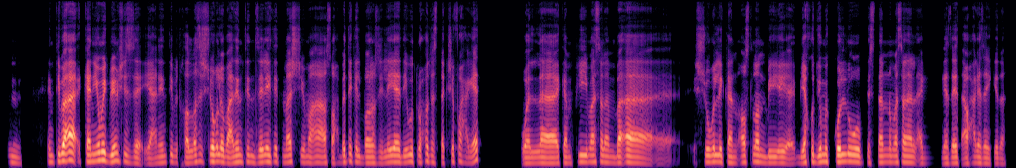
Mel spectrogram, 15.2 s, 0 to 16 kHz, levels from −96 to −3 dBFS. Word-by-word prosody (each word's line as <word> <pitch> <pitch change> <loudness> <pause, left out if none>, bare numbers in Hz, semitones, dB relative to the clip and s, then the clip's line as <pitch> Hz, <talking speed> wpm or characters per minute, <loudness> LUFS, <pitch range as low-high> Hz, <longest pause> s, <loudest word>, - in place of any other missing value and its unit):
إمم. 125 -4 -10 0.4
أنتِ 140 +2 -6
بقى 175 +2 +10
كان 150 0 +3
يومِك 175 +2 +6
بيمشي 155 +2 +1
إزاي؟ 125 -4 -4
يعني 115 +2 -7
أنتِ 135 +3 -7
بتخلّصي 135 +1 -4
الشُغل 155 0 +2
وبعدين 140 +1 0
تنزلي 140 +1 -1
تتمشي 140 -1 -5
مع 130 0 -3
صاحبتِك 140 +3 -6
البرازيلية 125 +1 0
دي 135 0 -4
وتروحوا 150 +2 -3
تستكشفوا 135 -3 -9
حاجات؟ - - -3 0.6
والَّا 120 0 +2
كان 125 +1 -5
في 145 +3 -2
مثلًا 145 -3 -3
بقى 130 -3 +1 0.3
الشُغل 145 0 -1
كان 135 -2 -3
أصلًا 140 +2 -2
بي 125 -3 -3
بياخُد 135 +4 -3
يومِك 145 +1 +1
كلّه 155 +2 +5
وبتستنوا 135 -1 -1
مثلًا 135 0 -1
الإجازات 115 0 -6
أو 115 - -4
حاجة 125 +2 -6
زي 115 -2 -6
كده؟ 110 -1 -12
135 Hz, 155 wpm, -26 LUFS, 125-145 Hz, 0.6 s, بقى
